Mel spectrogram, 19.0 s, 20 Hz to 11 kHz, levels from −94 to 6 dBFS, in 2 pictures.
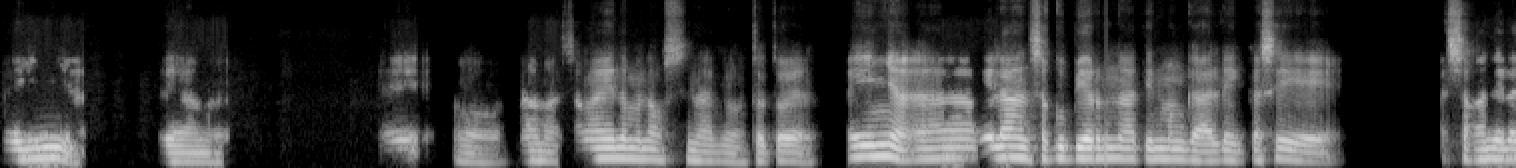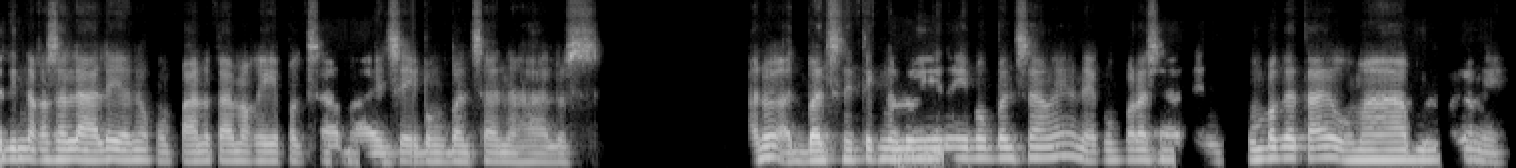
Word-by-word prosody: Ayun 150 +2 +3
nga, - - -3 0.5
kaya 120 -1 +1
nga. 110 - -7 1.1
Ay 475 0 -4 0.3
oo 105 -2 -7
tama, 130 -1 -3
sang-ayon 160 +1 +2
naman 155 -1 +3
ako 135 - -6
sinabi 130 -4 -4
mo 110 - -9
totoo 125 +2 0
yan. - - -6 0.2
Ayun 185 +2 +6
nga, 175 -5 +8
ah, 160 +1 +2
kailangan 170 0 +6
sa 155 - -1
gobyerno 160 -1 +5
natin 155 0 +2
manggaling 135 -3 +1
kasi, 140 -3 +1 0.6
sa - - 0
kanila 150 0 +3
din 150 - +1
nakasalalay 145 0 +1
ano 140 +1 -2
kung 125 -3 -10
paano 125 +1 -3
tayo 130 0 -2
makikipagsabayan 120 -2 -5
sa 125 - -2
ibang 120 0 -4
bansa 120 0 -4
na 115 - -5 0.2
halos, 115 0 -5 0.9
ano 175 +2 +1
advance 135 +4 +1
na 145 - -2
teknolohiya 155 +1 +1
ng 165 0 -1
ibang 165 0 -2
bansa 165 0 -1
ngayon 185 -2 -4
eh, 130 - -6
kumpara 140 +1 -3
sa 140 0 -5
atin. 125 -2 -14 0.2
Kumbaga 165 +3 +1
tayo 165 0 0
humahabol 140 0 +1
pa - - -32
lang 140 - -5
eh. - - -14
145 Hz, 175 wpm, -19 LUFS, 125-160 Hz, 1.1 s, nga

